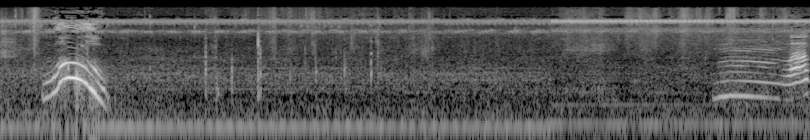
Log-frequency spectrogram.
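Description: A woman's single drawn-out 'ha' laugh, rising then falling in pitch, followed by quiet outdoor ambience with a steady high insect trill and a few faint clicks. Near the end her voice comes back in a sing-song, gliding hum.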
